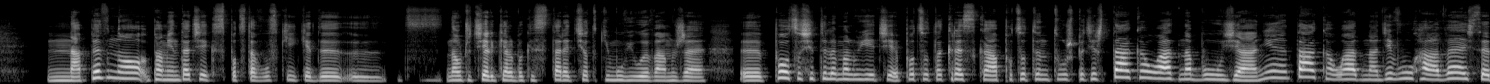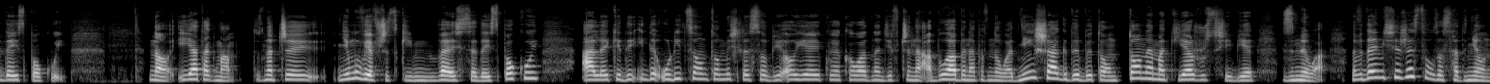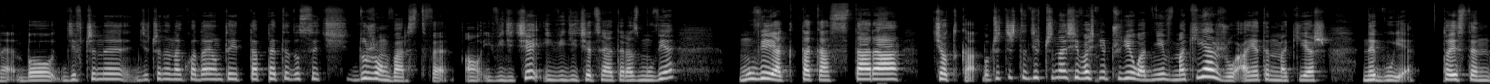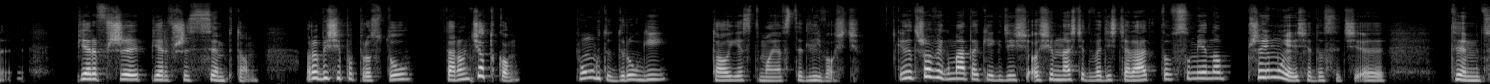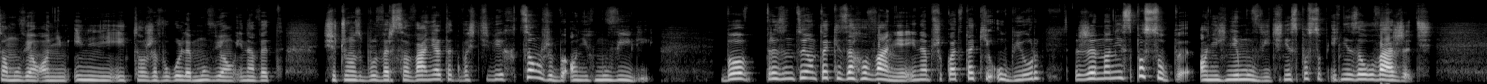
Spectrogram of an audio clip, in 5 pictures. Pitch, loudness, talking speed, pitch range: 220 Hz, -20 LUFS, 165 wpm, 195-255 Hz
